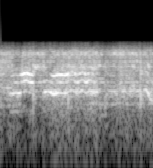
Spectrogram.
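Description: Live heavy metal band playing, with a female lead singer holding long, wavering notes over the band. The recording sounds dull and lo-fi, with no top end.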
